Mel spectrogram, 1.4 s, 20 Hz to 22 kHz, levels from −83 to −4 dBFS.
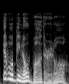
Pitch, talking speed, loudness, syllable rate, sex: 150 Hz, 300 wpm, -17 LUFS, 6.4 syllables/s, male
